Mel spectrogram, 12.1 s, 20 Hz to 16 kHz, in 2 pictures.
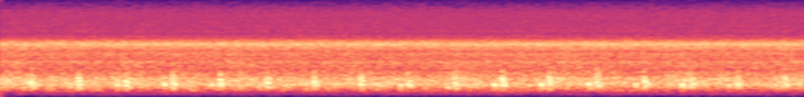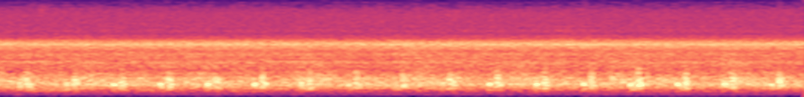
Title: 11 weeks fetal heartbeat via doppler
